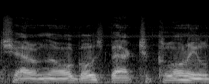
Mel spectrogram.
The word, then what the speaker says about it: Chatham: When I first came to Chatham in the early days, my boyhood days, Chatham was not pronounced that way. It was always called Chatham, like Wareham, like Eastham.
